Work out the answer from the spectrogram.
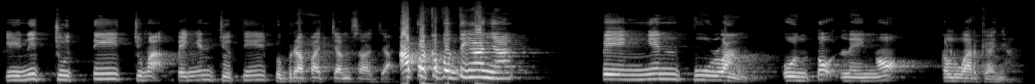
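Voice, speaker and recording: A man's voice: high voice, very animated, slow pace, pushed and bright, big-room sound. A man preaching in a prayer room, talking conversationally, asking the congregation questions and laughing often. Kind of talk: mosque sermon.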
